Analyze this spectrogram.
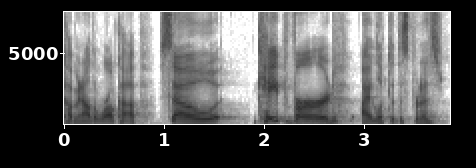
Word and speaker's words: Cape Verde: So Cape Verde, I looked at this pron pronunciation, too. So they say Capu Vera, but we say Cape Verde.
